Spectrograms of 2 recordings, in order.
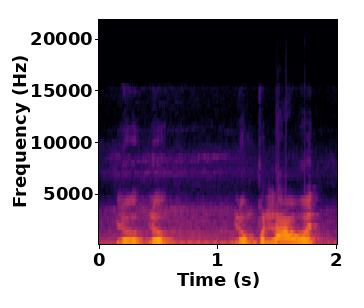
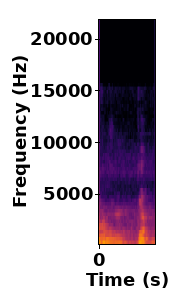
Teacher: terdapat penghilangan fonem konsonan R menjadi fonem konsonan L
